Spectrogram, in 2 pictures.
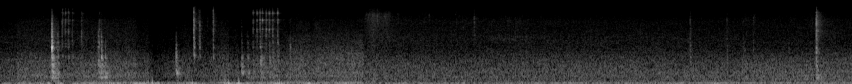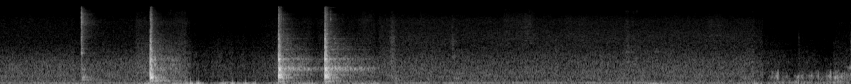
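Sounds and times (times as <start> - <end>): knocks on timber beams: 9.3 - 10.4, 11.3 - 12.6.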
